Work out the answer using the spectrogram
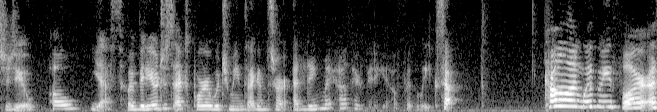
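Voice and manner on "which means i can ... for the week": quick unvoiced whisper, fast; hushed fast aside. Real, not acted. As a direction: rush it out as a whisper under the breath. Aside while video exports.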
